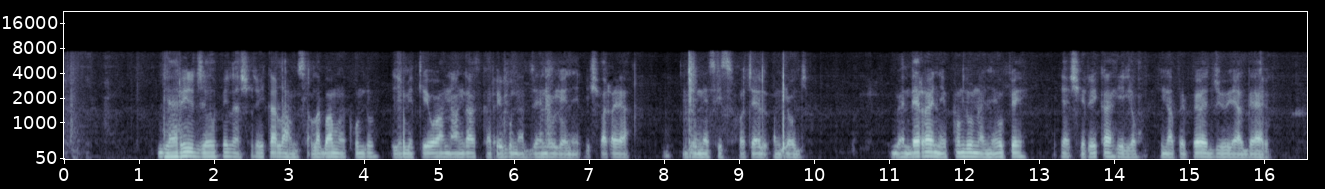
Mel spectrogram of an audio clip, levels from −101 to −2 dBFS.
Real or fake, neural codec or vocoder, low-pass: fake; codec, 16 kHz in and 24 kHz out, 1.1 kbps, FireRedTTS-2 codec; 7.2 kHz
